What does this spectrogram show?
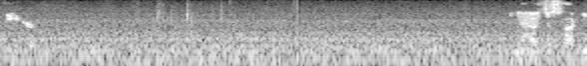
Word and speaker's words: Giger: Geiger. Now they say it's Giger, but it's spelled like Geiger. Giger. Hmm. I should say, according to himself, it's pronounced Giger.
